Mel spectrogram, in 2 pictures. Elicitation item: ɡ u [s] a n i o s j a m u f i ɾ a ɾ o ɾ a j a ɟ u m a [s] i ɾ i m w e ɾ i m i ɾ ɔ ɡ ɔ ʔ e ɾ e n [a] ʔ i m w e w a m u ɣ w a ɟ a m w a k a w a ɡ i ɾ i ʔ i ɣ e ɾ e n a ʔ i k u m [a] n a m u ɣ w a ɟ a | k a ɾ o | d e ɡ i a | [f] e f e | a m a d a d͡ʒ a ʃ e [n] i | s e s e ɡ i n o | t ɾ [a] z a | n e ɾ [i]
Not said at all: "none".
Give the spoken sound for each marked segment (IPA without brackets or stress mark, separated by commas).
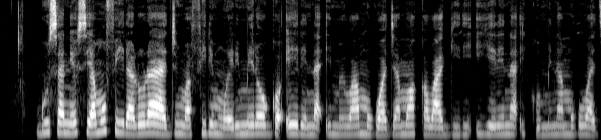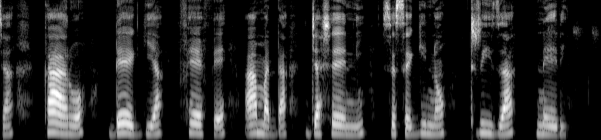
s, f, a, i, f, n, i, i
